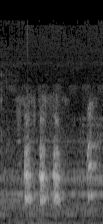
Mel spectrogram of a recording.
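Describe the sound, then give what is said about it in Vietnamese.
A dog barks fiercely in five short, jerky bursts: three in quick succession, then two more after a brief pause. The barks are fairly loud and come with no voices. “Con chó nó sủa dữ lắm, tiếng cứ giật giật, nhát gừng.”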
